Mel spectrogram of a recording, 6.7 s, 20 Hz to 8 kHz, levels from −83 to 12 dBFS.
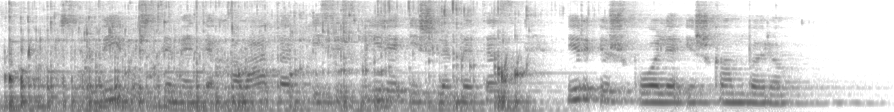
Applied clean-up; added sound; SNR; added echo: none; Liquid; 0 dB; reverberation time 0.8 s.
